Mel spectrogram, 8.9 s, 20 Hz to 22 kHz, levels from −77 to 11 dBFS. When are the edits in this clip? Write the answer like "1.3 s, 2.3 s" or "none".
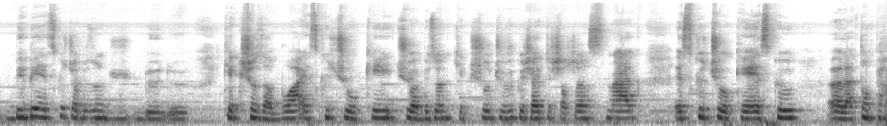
none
